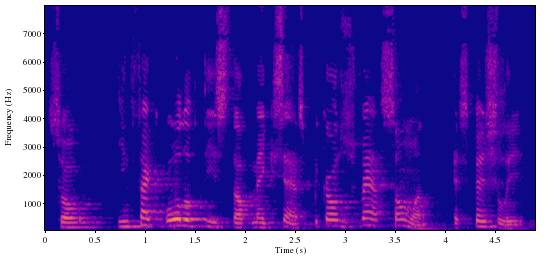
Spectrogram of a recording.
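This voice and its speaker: A man's voice: high-pitched, lively intonation, measured pace. Turkish guy explaining his reading notes for class, lots of uhs and restarts, room echo. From Turkey. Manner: many "uh" fillers and restarts, explaining with personal examples. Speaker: student presenting a reading assignment. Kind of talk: hesitant spoken summary for a class video.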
